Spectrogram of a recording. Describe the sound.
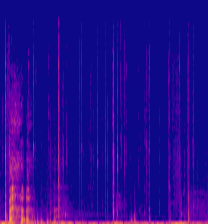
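Typing on a computer keyboard while looking up merch online: irregular, fairly quiet key clicks tapping out in uneven bursts.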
